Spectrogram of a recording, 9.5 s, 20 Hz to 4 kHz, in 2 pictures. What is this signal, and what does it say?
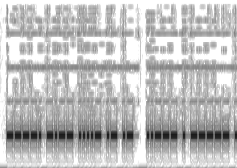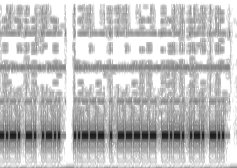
Morse code, heard as a keyed tone, about 30 wpm, 800 Hz. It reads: 9Y4AA 2E0CNL 2E0CRD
